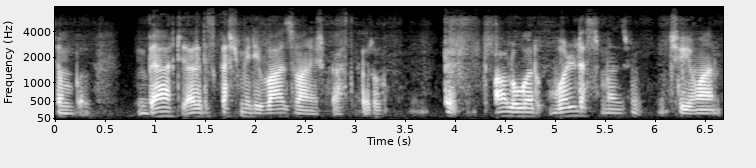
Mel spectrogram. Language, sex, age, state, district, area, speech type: Kashmiri, male, 45-60, Jammu and Kashmir, Budgam, urban, spontaneous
